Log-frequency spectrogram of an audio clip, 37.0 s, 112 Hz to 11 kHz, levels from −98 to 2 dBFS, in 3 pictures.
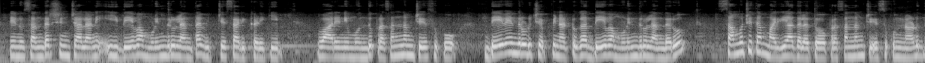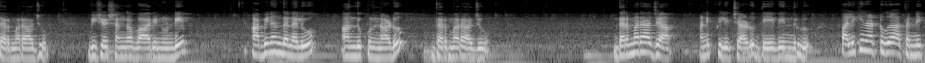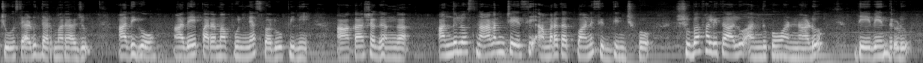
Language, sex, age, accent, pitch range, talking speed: Telugu, female, 20-39, native, 175-210 Hz, 80 wpm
